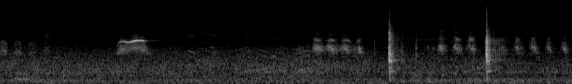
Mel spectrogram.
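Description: A small bird calling: one short call about a second in, then quick runs of high chirps. Two sharp knocks about a second apart, near the middle, are the loudest sounds.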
